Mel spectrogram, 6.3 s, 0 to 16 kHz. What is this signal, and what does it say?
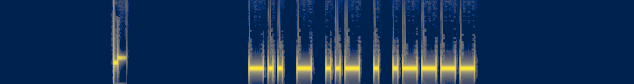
Morse code, heard as a keyed tone, about 25 wpm, 700 Hz. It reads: DTUE1
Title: Five Challenging Letter-Number Combinations 25wpm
